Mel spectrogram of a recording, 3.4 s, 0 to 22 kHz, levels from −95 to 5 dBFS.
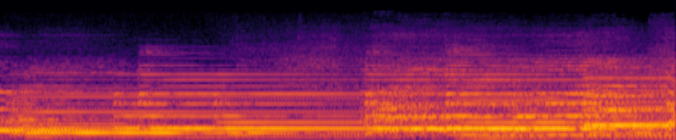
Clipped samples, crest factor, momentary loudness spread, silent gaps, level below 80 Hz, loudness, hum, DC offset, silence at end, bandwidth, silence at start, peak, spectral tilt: under 0.1%; 12 dB; 6 LU; none; -58 dBFS; -18 LUFS; none; under 0.1%; 0 s; 6.2 kHz; 0 s; -6 dBFS; -8 dB/octave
